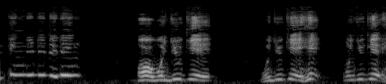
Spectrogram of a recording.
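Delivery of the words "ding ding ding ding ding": high, quick ding-ding of video game coins; imitated coin dings. Telling a friend about the game sounds, high chiming dings. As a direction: chime it like Sonic coins ringing. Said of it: "you can hear 'em ringing".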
